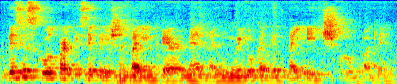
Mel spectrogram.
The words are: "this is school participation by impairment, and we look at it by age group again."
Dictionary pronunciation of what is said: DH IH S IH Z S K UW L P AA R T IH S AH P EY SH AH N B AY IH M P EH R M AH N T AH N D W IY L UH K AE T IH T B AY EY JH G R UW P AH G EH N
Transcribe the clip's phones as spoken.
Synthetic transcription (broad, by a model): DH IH S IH S K UW L P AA R T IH S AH P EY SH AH N B AY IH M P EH R M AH N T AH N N W IY L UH K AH T IH T B AY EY CH G R UW P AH G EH N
